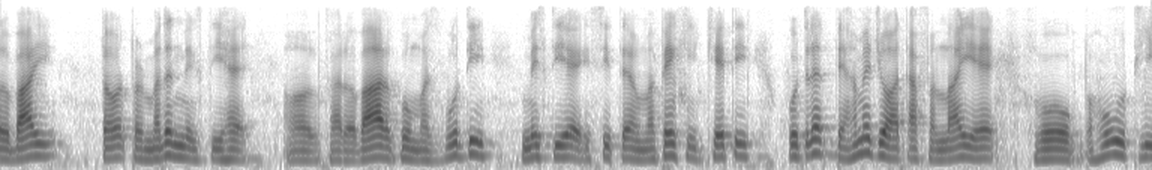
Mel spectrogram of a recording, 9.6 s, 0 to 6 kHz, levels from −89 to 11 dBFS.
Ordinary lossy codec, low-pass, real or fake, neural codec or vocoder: none; 5.4 kHz; fake; codec, 24 kHz, 0.9 kbps, WavTokenizer, small release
